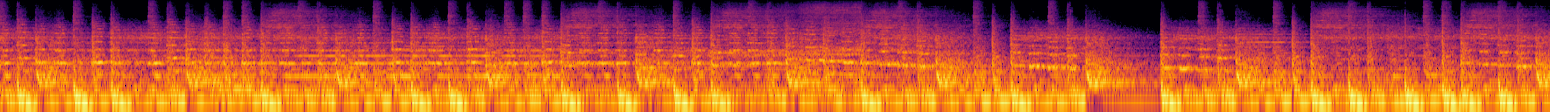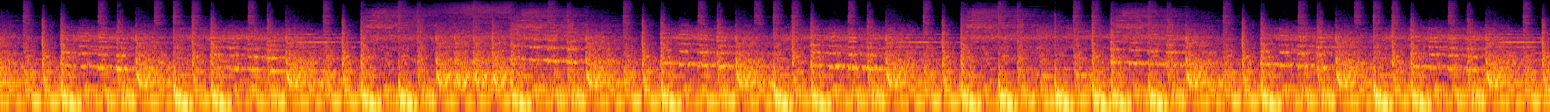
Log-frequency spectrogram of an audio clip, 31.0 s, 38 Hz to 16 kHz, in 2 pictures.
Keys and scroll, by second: 0.2 e, 1.0 w, 2.0-3.3 typing, 14.5-16.0 typing, 17.7-20.0 typing, 18.3 F2, 21.8-23.2 typing, 25.8 t, 27.1-31.0 typing.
